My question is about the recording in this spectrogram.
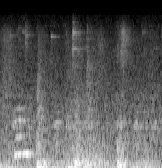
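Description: A young child making short wordless vocal sounds, with a couple of dull thumps about half a second and a second in.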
